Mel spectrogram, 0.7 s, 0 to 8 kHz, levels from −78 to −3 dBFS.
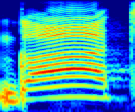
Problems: none marked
